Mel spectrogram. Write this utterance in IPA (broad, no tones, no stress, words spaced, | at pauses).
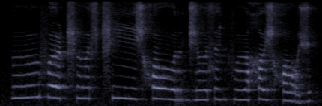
ɯːfəː ʈ͡ʂʰɯːsʈ͡ʂʰiːʒ χoːr d͡ʒɯːsɯʎfɯːχɯʒ χoʒ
